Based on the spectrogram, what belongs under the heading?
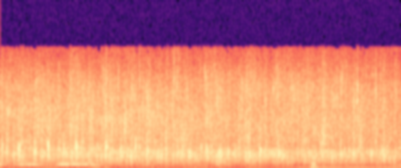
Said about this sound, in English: Why are you clapping? I'm not even done with the story yet.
